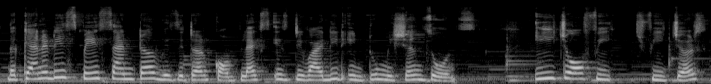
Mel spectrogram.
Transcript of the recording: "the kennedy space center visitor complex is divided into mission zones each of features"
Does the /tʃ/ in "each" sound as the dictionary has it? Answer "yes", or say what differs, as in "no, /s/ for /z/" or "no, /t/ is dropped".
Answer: yes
